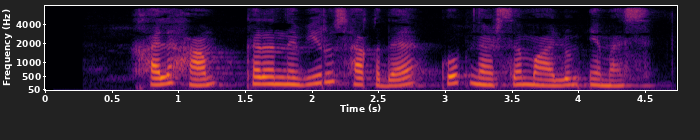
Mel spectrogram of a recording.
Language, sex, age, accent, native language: Uzbek, female, under 19, Toshkent shahri, Uzbek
